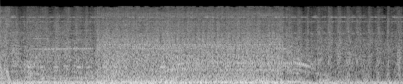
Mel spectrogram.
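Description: A heavy machine gun fires a rapid burst.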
